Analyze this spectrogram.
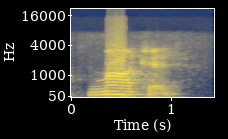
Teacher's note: I know that AR spelling usually makes the sound R, long vowel sound. It's long, it's not a diphthong, it doesn't change, but it's a long vowel sound.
